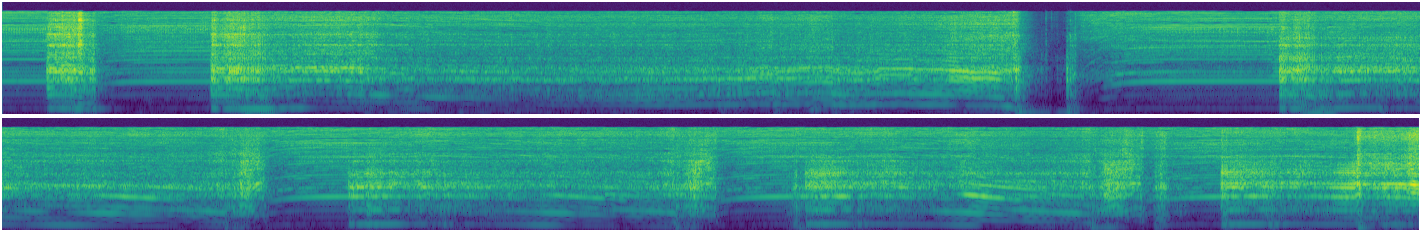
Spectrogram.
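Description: Small corded electric rotary tool whining as it drills a row of holes through a hard plastic car body shell. Its pitch sags each time the bit bites into the plastic and climbs back as it frees, with a brief stop about five seconds in.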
